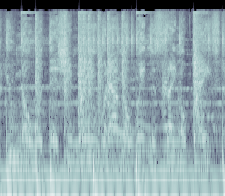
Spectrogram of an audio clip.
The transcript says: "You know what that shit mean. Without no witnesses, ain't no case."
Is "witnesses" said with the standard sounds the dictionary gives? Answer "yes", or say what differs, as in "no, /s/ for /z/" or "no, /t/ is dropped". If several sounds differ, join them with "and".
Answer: no, /z/ is dropped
